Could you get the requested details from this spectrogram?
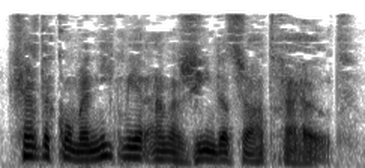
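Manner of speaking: ordinary delivery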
